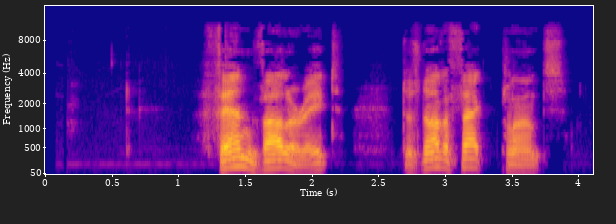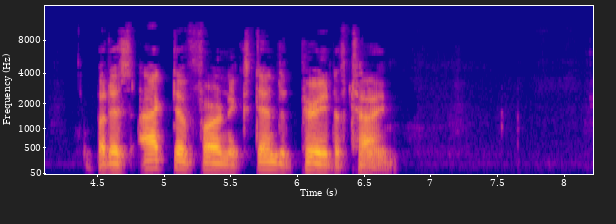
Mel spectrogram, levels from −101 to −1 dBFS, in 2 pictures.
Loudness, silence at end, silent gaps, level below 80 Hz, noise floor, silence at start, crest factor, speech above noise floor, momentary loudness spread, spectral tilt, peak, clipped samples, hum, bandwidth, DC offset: -23 LUFS; 1.55 s; none; -70 dBFS; -80 dBFS; 1.25 s; 26 dB; 57 dB; 13 LU; -5 dB/octave; 0 dBFS; under 0.1%; none; 11 kHz; under 0.1%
